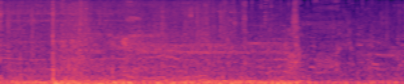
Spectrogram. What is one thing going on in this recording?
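A chainsaw roars close by.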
